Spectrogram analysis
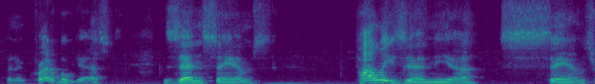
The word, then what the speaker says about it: Polyxenia: And it's with great honor that I have an incredible guest, Xen Sams, Polyxenia Sams, right? Is that the Greek That's pronunciation?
